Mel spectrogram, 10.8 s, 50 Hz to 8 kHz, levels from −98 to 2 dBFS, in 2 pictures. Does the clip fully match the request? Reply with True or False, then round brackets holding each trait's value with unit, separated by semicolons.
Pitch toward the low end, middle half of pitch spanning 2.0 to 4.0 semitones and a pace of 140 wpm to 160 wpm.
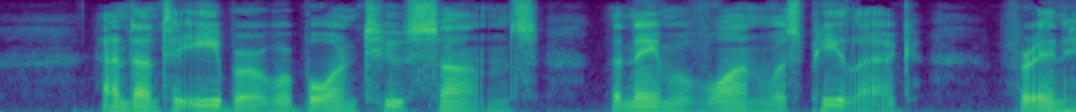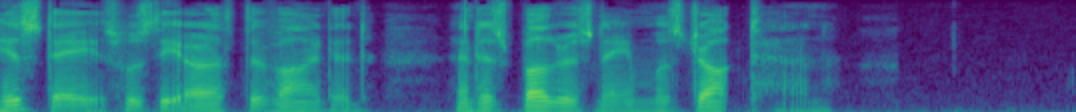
True (100 Hz; 2.7 semitones; 155 wpm)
